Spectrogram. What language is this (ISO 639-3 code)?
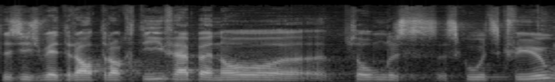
gsw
